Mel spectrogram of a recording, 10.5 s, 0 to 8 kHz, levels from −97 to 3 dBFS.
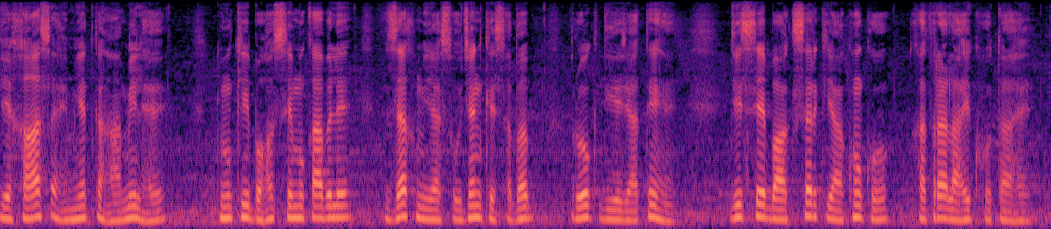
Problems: none marked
